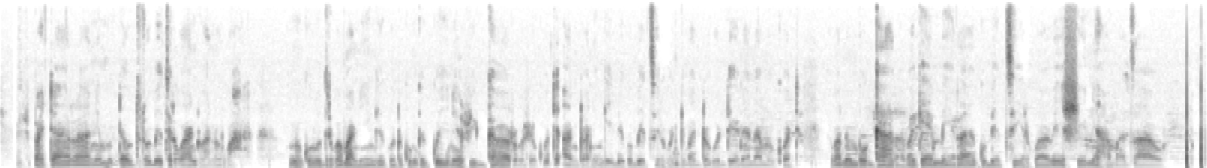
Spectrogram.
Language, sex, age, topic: Ndau, male, 18-24, health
